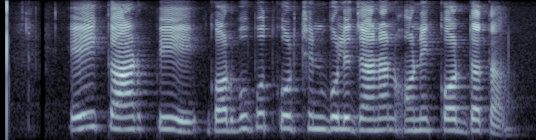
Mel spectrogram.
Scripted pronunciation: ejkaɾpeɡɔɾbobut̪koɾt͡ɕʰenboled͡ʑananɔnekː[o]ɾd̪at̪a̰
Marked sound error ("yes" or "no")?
yes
